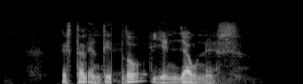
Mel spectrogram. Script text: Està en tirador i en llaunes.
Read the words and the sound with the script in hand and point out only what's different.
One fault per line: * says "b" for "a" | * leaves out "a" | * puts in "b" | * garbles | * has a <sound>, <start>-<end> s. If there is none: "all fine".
* has a dropout, 1.1-1.2 s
